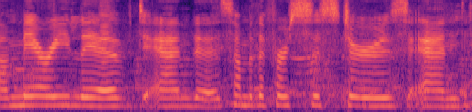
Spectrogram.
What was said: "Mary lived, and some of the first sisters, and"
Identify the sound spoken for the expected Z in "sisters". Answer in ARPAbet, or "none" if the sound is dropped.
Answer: Z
